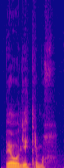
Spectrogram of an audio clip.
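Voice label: "beoo leatromach", Scottish Gaelic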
